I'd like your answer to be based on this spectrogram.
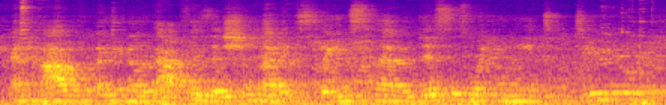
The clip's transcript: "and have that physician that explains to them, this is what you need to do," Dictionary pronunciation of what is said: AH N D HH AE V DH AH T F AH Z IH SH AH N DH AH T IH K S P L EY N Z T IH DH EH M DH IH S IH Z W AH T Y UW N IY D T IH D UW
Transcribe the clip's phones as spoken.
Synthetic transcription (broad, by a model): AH N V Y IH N DH AH T P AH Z IH SH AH N DH AH T IH K S P L EY N Z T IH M DH IH S IH Z W AH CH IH N IY D T IH D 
